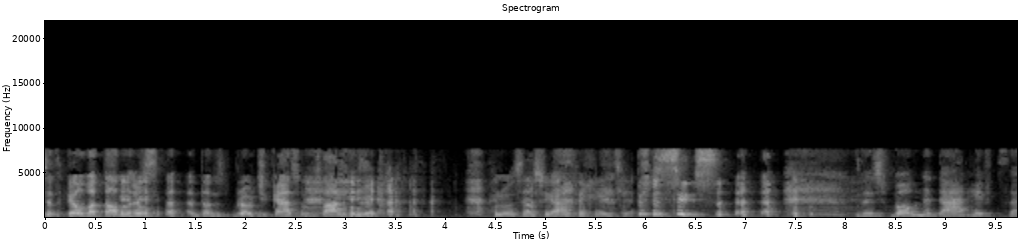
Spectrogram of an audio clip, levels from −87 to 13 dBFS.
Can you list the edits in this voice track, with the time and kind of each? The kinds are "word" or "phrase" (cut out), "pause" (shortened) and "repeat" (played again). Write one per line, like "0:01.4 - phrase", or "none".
none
